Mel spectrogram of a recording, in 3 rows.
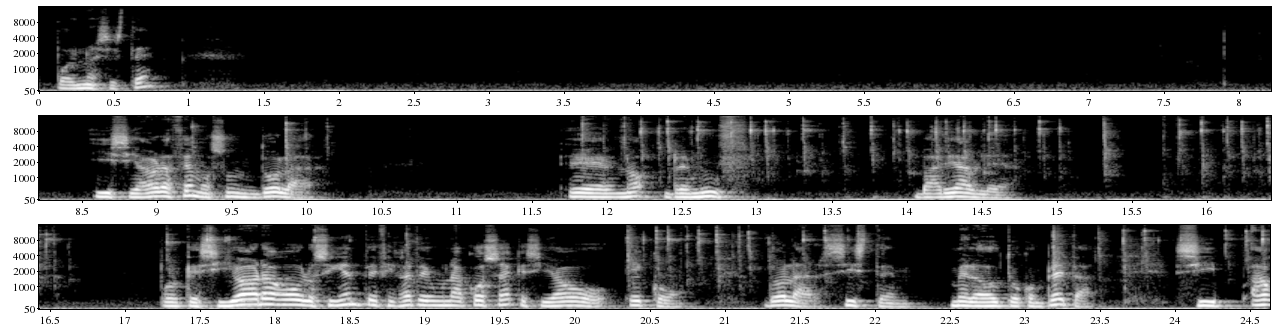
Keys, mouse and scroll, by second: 9.8 typing, 11.8-16.9 typing, 17.5 ctrl+w, 17.5 ctrl+q, 18.2 ctrl+q, 18.8-22.1 typing, 23.1 Return, 23.4-24.6 typing.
